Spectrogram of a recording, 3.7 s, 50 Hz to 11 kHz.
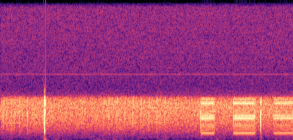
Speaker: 1:31 in the old days would just ring direct resistance here in Olney but now some other place handles it and the direct trunks are busy as you can hear here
